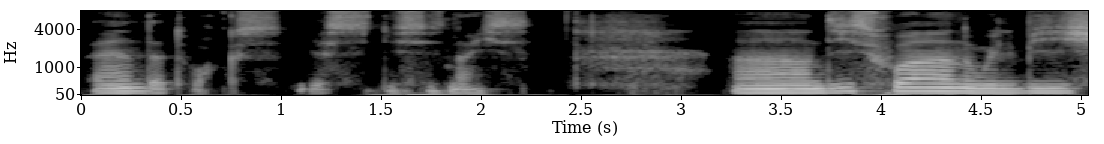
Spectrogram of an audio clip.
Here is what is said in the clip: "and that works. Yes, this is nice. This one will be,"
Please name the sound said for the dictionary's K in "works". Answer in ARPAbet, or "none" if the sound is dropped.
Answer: K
